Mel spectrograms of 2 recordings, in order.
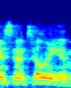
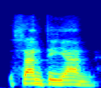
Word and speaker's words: Santillan: Hey, so I'm saying Santillian wrong. How do you Santillan? How the fuck do you say your last name? I've never said it right. Say Roa. You know that's my name. I'm gonna restart everything, dude. But how the fuck do you say your last name? Santillan. Santillan? Yeah.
